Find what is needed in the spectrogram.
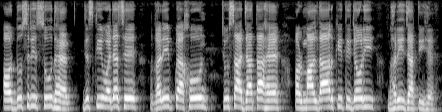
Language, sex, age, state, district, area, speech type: Urdu, male, 18-30, Bihar, Purnia, rural, spontaneous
